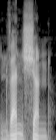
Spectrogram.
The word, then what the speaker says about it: invention: So next time you see a T-I-O-N together, you don't say tion, for example. I don't say invention, I say invention, okay? So it's pronounced as shun. And the stress is always on the vowel before the T-I-O-N.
